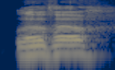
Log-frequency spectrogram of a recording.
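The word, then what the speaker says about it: Luvu: How do you say it? Louveau? Louveau. My bad, Frankie.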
